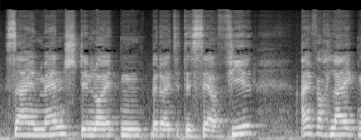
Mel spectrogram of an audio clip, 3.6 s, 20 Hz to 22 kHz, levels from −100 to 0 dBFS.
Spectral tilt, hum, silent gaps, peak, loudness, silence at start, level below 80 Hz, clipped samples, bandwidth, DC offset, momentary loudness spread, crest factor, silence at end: -4.5 dB/octave; none; none; -2 dBFS; -14 LUFS; 0 s; -38 dBFS; under 0.1%; 17 kHz; under 0.1%; 5 LU; 12 dB; 0 s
